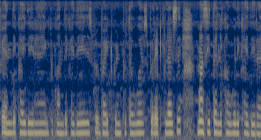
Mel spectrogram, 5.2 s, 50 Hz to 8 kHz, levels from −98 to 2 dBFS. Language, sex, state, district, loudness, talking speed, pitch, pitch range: Hindi, female, Uttar Pradesh, Budaun, -36 LUFS, 345 wpm, 205 Hz, 200-210 Hz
